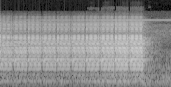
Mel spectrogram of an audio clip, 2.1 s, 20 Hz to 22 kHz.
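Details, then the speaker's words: 1978 Milton Bradley Electronic Simon with a TMS1000 microcontroller, long non-working, on a 9V battery. A steady high buzzing tone pulses quickly for under two seconds, then cuts out; this happened while touching the side of a chip, not normal Simon behaviour. "okay I don't know what any of that means it kind of happened as I touched the side of this chip okay yeah that is oh this is definitely not behaving the way I would expect a Simon came to perform uh so that's very strange"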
